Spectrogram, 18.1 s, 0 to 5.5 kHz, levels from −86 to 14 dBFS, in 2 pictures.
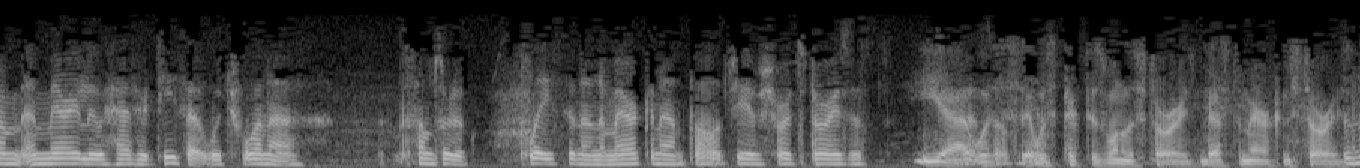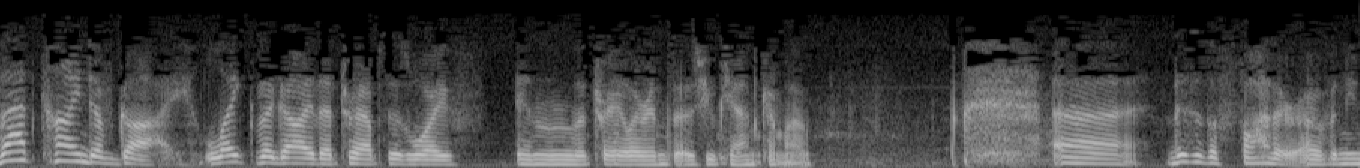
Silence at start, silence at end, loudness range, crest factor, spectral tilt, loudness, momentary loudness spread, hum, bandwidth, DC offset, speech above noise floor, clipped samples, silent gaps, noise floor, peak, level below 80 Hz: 0 s; 0 s; 3 LU; 14 dB; -11.5 dB/octave; -19 LUFS; 7 LU; none; 4.8 kHz; under 0.1%; 24 dB; under 0.1%; none; -42 dBFS; -4 dBFS; -52 dBFS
